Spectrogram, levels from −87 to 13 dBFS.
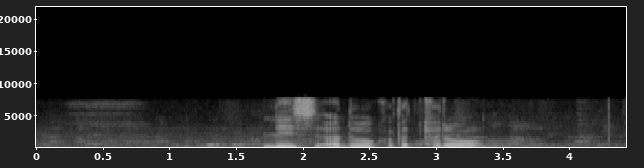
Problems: none marked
